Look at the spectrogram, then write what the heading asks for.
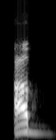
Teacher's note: দুই ঠোটের ভিজে অংশ হতে উচ্চারিত হয়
